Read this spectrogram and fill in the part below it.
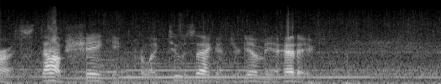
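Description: Rain falls in a storm.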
